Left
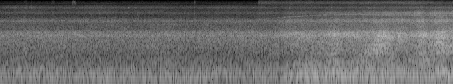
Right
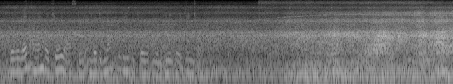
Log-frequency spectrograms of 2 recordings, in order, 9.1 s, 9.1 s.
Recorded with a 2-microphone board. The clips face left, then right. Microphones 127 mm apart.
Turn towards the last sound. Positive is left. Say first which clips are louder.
# right 5 dB
turn(degrees=-85)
